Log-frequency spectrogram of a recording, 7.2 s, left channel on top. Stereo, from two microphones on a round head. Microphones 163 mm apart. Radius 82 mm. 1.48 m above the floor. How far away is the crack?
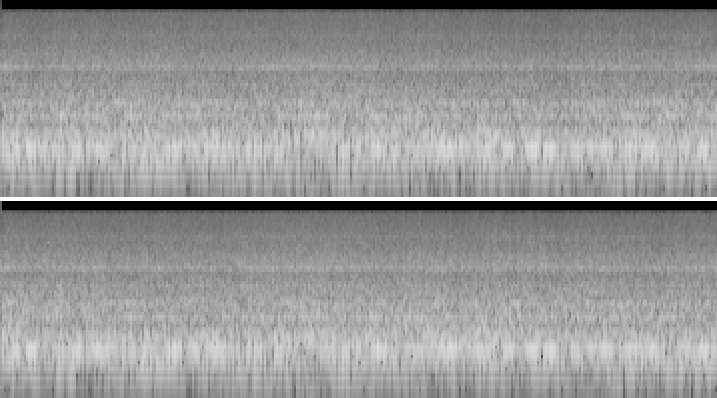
I don't hear a crack.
